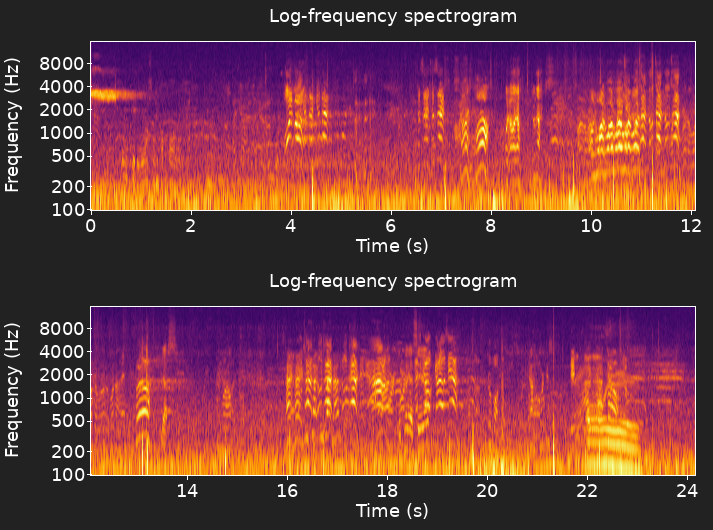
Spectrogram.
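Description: Indistinct voices of soccer players calling out across the pitch in several bursts, over a steady low rumble. A brief high tone sounds right at the start, and a few sharp knocks are scattered through.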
